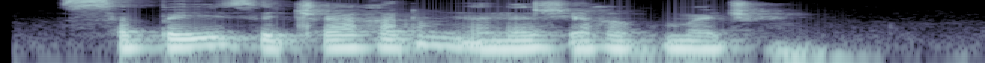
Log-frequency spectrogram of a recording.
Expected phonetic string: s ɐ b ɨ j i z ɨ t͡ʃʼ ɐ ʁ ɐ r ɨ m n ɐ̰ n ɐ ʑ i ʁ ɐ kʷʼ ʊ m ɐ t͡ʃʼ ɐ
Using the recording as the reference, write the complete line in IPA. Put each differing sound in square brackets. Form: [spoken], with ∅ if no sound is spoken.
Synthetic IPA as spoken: s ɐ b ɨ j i z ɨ t͡ʃʼ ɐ ʁ ɐ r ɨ m n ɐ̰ n ɐ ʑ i ʁ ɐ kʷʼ ʊ m ɐ t͡ʃʼ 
